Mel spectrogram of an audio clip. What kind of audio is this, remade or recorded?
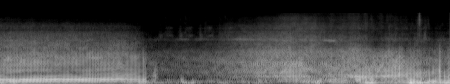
remade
